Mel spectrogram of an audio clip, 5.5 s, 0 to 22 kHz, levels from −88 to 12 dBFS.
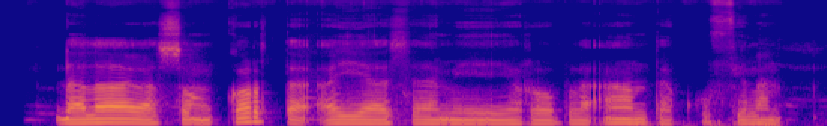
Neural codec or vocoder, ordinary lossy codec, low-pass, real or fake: vocoder, 44.1 kHz, 128 mel bands every 256 samples, BigVGAN v2; none; none; fake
